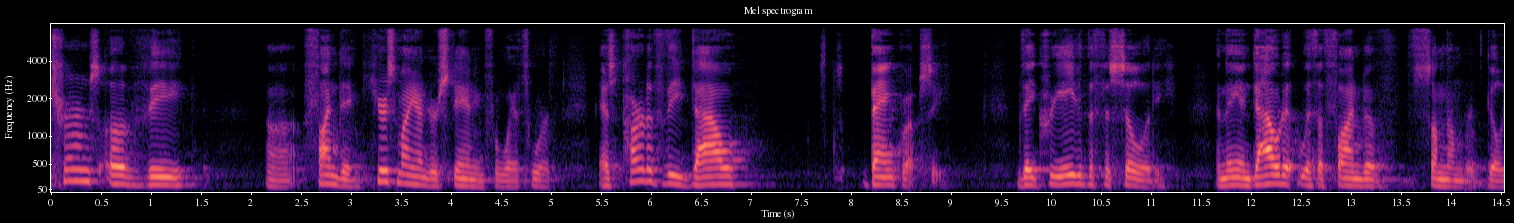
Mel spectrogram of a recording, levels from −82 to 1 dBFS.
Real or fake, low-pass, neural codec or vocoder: fake; 7.2 kHz; autoencoder, 48 kHz, 32 numbers a frame, DAC-VAE, trained on Japanese speech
